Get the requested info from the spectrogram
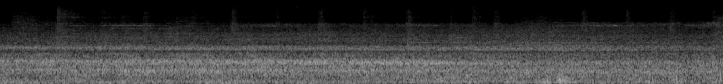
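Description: N700-series Tokaido Shinkansen train running past, a steady rushing noise of the train in motion.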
